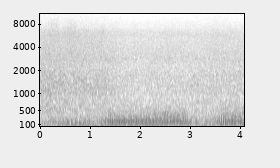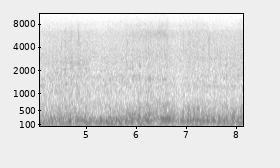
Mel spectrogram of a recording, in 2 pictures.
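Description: Traffic: a nearby motor vehicle's engine running, a low rumble that swells about a second in, eases briefly near three seconds, then rises again.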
